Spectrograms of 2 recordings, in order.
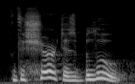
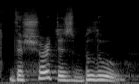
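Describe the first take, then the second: No difference in how they are said.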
